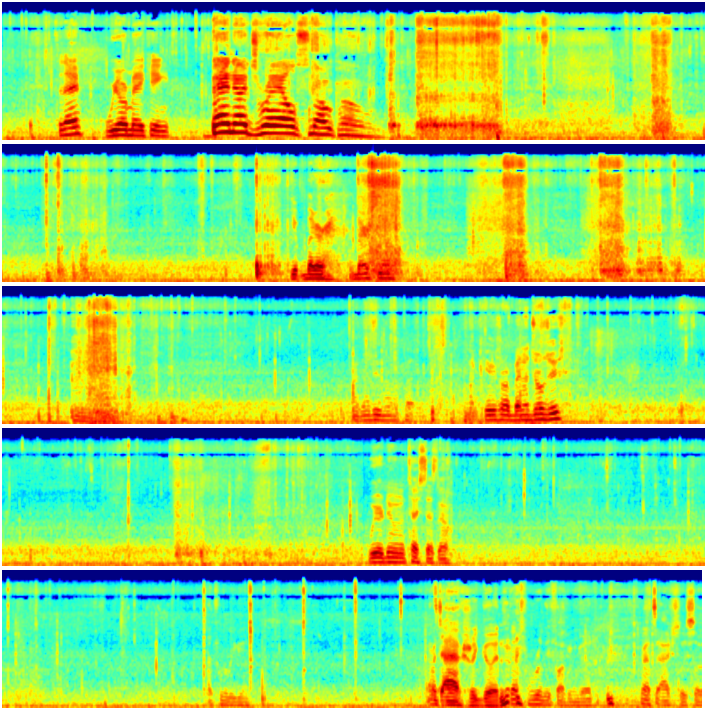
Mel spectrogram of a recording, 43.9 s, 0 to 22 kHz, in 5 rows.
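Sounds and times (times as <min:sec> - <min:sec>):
low outdoor rumble: 0:00.0 - 0:43.9
hands packing snow into cup: 0:00.4 - 0:20.0, 0:27.9 - 0:30.9
plastic cup scraping snow: 0:04.9 - 0:08.7, 0:13.2 - 0:17.5, 0:18.5 - 0:19.5.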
